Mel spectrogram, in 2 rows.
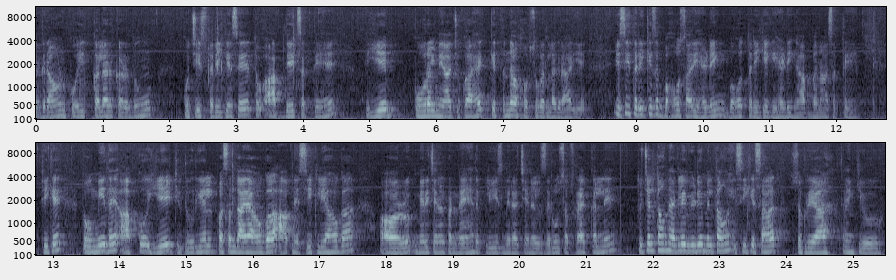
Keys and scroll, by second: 2.8 shift+Page_Up, 3.9 h, 8.4 space, 13.1 space.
